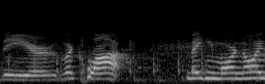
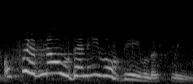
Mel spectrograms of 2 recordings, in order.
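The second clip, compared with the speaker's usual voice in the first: sudden high yelp of protest; alarmed protest; 9 semitones higher than usual. Acted. Wife stops husband's plan with a high alarmed cry. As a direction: jump in to stop him, pitched way up.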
